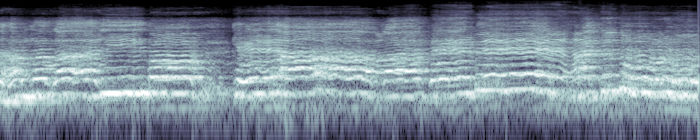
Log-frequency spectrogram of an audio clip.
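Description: A man singing a devotional salaam into a handheld microphone, holding long notes with wavering, ornamented pitch. There is a short breath break about two seconds in.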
